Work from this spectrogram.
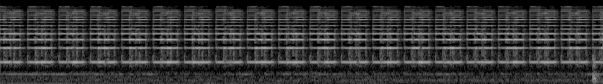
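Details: Cheerson CX-20 quadcopter on battery, after a USB cable swap lets the PC recognise it but Mission Planner won't connect for factory parameters; rapid high-pitched beeps about three per second continuously, warning cause undetermined.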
